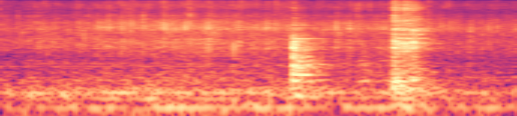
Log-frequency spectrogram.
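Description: Okra sizzles in a hot pan as it is stirred, steady frying hiss broken by two quick scraping stirs, close and clear with no talking.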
